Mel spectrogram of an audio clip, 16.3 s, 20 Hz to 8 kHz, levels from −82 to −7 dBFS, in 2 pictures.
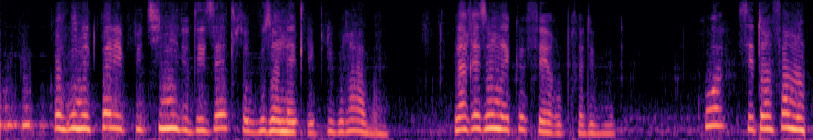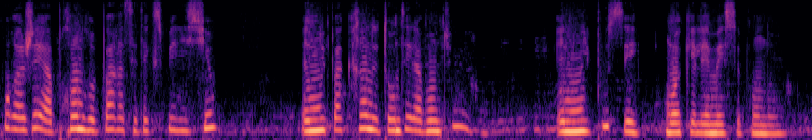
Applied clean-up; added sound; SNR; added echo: neural separator model SepFormer DNS4.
